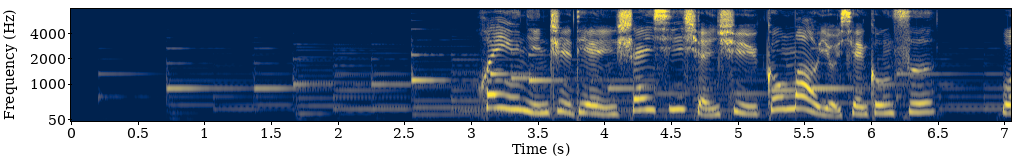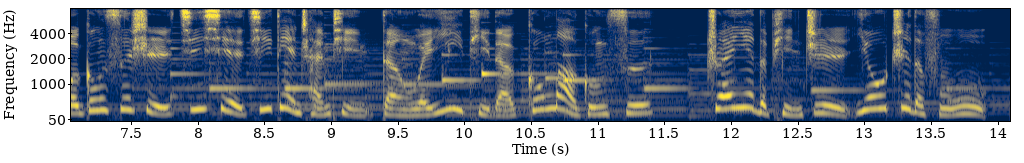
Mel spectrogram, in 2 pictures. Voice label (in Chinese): 彩铃 知性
